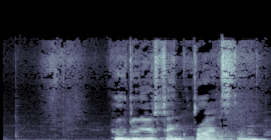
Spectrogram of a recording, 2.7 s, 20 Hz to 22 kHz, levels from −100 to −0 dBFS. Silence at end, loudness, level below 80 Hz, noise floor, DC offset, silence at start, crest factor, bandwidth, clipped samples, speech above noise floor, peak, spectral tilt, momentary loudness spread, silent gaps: 0.05 s; -19 LUFS; -50 dBFS; -50 dBFS; under 0.1%; 0.5 s; 16 dB; 16.5 kHz; under 0.1%; 32 dB; -4 dBFS; -5.5 dB/octave; 5 LU; none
